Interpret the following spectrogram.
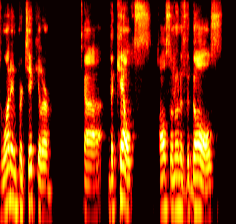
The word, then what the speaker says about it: Celts: in what's now france the gulls were also known as the celts we would like if if we said it right the nba franchise would be the boston celtics but it's the celtics well we say celts but it was the celts they were a germanic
